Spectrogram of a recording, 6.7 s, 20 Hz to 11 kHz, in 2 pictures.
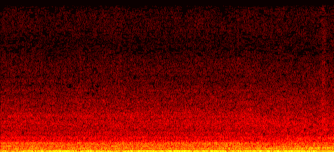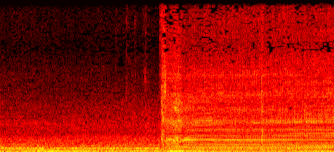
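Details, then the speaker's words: Kitchen AC unit in test mode at startup, over 100°F outside, under heavy load, pressure rising from about 75 psi: a low hum, then the compressor kicks in with a harsh, loud roar that stays high, far noisier than it should. "still loud as hell but we're gonna give us some time to run and see what happens"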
